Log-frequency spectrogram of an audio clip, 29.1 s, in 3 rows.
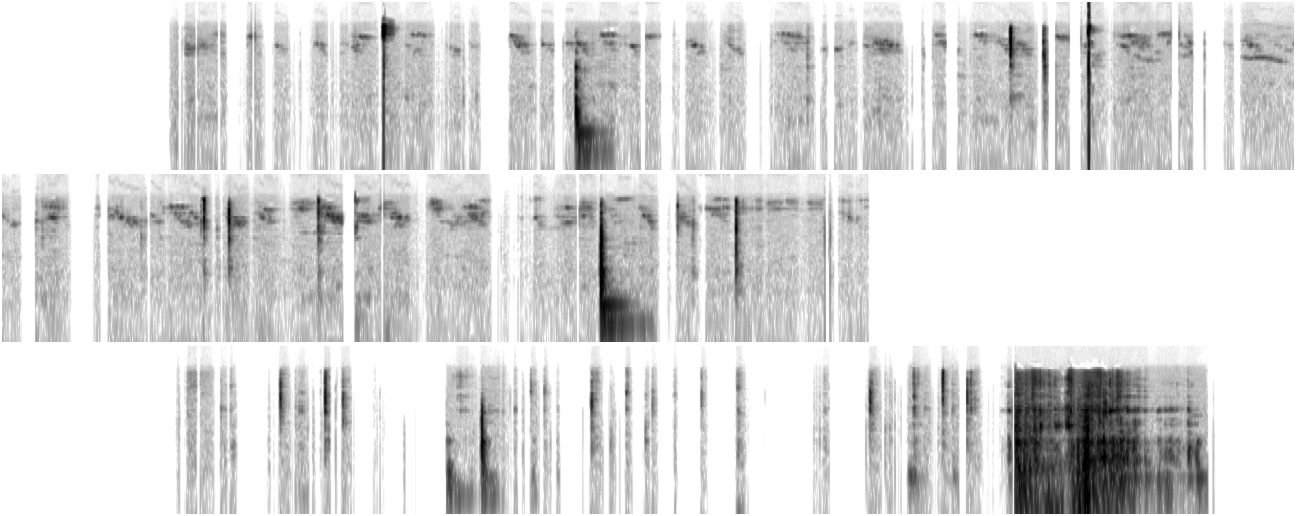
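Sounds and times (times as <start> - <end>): small birds chirping: 1.3 - 16.2
birds clicking and tapping: 10.6 - 12.5.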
